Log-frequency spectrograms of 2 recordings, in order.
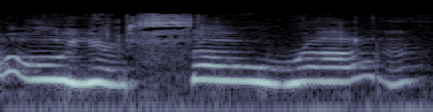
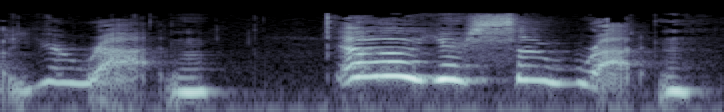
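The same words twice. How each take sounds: First: High, sweet sing-song scold; imitating a smiling mother calling her son rotten; said with a smile. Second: High, sugary mock scolding; imitating a smiling mother's sing-song "rotten"; mother with a smile. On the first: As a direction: coo the insult like a fond mother. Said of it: "It was said with a smile". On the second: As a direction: tease the child sweetly while insulting him. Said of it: "calling your son with a smile".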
